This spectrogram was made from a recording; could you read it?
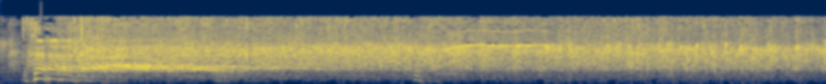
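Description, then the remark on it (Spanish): An audience breaks into sustained applause for an interviewed Olympic bronze medallist, a dense wash of clapping that holds steady for several seconds, with faint voices mixed in at the start. “Me han aplaudido la primera porque aquí la gente es de bronce para arriba, todos los que están...”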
